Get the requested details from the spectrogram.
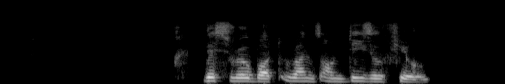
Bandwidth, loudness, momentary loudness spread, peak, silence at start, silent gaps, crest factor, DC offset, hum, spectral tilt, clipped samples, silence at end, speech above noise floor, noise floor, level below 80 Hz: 7.8 kHz; -24 LUFS; 8 LU; -6 dBFS; 1.75 s; 1.91-2.03 s; 20 dB; under 0.1%; none; -6.5 dB/octave; under 0.1%; 0.75 s; over 67 dB; under -90 dBFS; -68 dBFS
